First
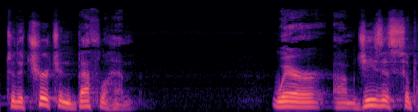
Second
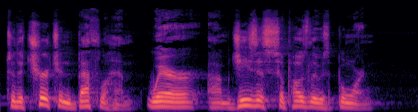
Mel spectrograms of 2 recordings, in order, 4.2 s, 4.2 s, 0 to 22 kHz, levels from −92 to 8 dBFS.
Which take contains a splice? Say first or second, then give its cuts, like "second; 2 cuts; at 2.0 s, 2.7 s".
second; 1 cut; at 1.4 s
